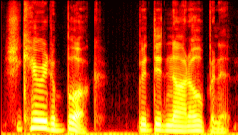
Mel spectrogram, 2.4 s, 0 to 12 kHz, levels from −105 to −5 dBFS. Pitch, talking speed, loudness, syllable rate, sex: 125 Hz, 225 wpm, -15 LUFS, 5.6 syllables/s, male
